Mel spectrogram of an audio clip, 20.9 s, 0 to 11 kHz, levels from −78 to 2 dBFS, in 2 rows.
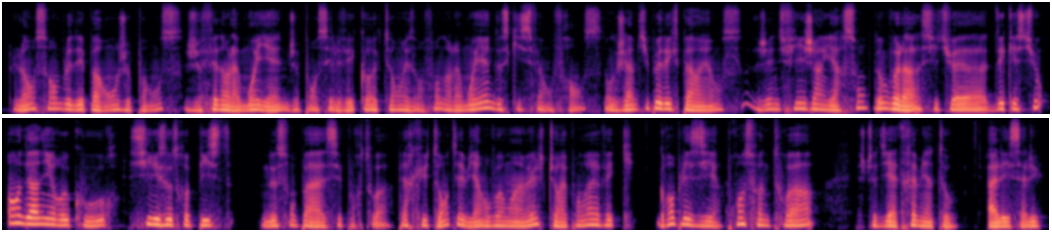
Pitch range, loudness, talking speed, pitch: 130-160 Hz, -20 LUFS, 235 wpm, 140 Hz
